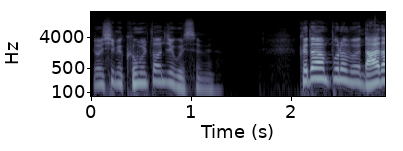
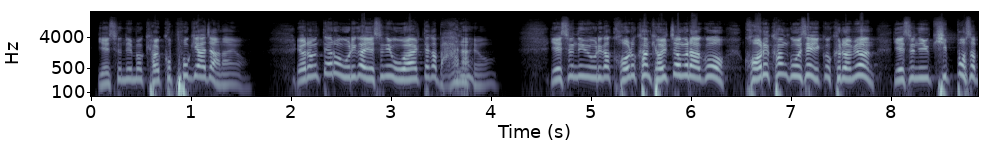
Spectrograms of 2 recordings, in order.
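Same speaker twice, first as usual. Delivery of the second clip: loud, high, driving sermon climax; preaching at full force; 6 semitones higher, 9 dB louder than usual. Acted. Pastor proclaiming to the congregation, loud and rising. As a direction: build and pound the message home.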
